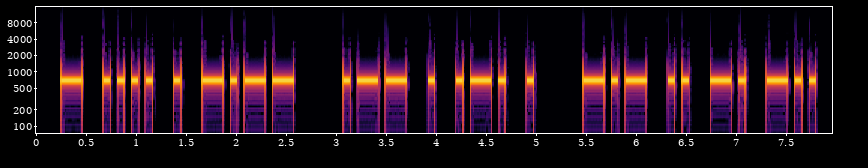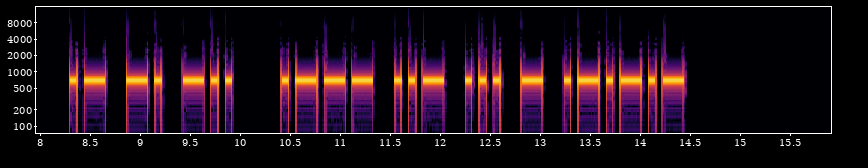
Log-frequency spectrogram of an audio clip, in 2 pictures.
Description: Morse code, heard as a keyed tone, about 17 wpm, 700 Hz. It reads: THEY WERE KIND AND JUST.
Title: Sentences from Top 800 Words 17wpm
